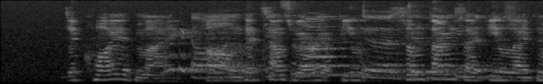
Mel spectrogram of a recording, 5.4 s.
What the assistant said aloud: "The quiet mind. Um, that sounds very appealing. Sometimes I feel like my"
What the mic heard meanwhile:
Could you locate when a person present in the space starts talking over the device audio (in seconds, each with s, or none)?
1.6 s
